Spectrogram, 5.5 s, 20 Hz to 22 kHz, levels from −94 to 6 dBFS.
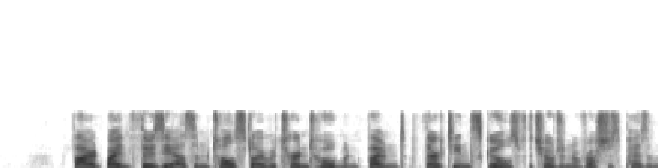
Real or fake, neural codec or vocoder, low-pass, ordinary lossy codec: real; none; 7.2 kHz; none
